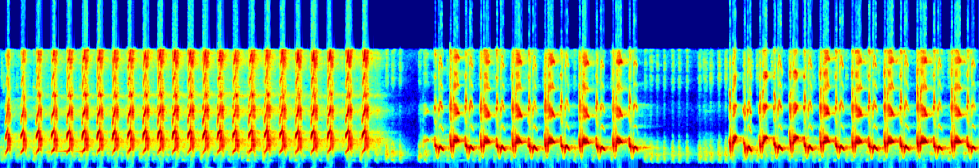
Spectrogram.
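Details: Energetic full-fill-in song of a black-winged starling used to spur other birds. A long fast train of high, even chirps gives way to varied rising whistled phrases, broken by two short pauses.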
